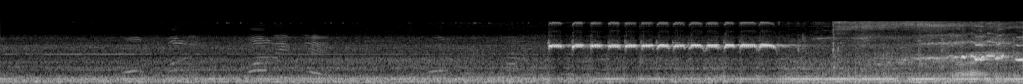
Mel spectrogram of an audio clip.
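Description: A railway dispatcher's whistle trilling loudly for about two seconds, about halfway through, as the departure signal, over the steady hum of the waiting electric train. A hiss follows from the train.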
